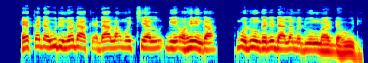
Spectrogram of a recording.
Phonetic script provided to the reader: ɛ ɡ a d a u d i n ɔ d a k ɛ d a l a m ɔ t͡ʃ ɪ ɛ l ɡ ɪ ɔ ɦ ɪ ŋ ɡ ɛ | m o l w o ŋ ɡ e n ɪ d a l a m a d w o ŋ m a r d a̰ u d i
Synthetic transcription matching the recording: ɛ k a d a u d i n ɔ d a k ɛ d a l a m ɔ t͡ʃ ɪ ɛ l ɡ ɪ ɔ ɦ ɪ ŋ ɡ a | m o l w o ŋ ɡ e n ɪ d a l a m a d w o ŋ m a r d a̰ u d i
